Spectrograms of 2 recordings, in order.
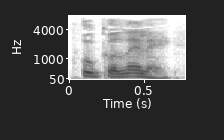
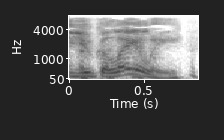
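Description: First: It uses the native Hawaiian pronunciation. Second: It uses the common mainland American pronunciation. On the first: "in Hawaii, it's actually pronounced ukulele" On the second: "if I were talking to someone from, the mainland, I'd be like"

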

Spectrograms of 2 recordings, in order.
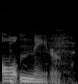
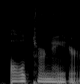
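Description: First: One R sound is left out of the word. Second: Every R sound in the word is pronounced. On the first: The speaker calls it wrong. "I hear so many people say alternator" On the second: The speaker calls it right. "There's another R in there"

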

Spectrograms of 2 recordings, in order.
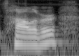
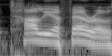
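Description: First: It is said the way it is really pronounced. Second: It is said the way some people pronounce it. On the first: The speaker calls it right. "but it is really Taliaferro" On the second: The speaker calls it wrong. "some people pronounce it"

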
